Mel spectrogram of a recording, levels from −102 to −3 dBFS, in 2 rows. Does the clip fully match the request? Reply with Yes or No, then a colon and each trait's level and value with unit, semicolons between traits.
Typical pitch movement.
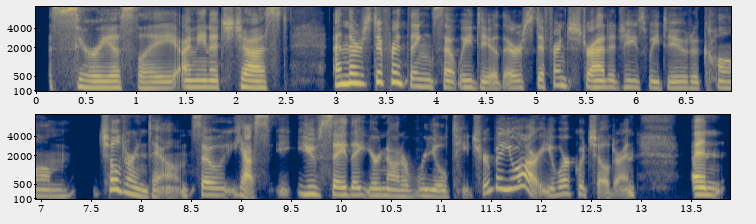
Yes: average, 4.0 semitones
